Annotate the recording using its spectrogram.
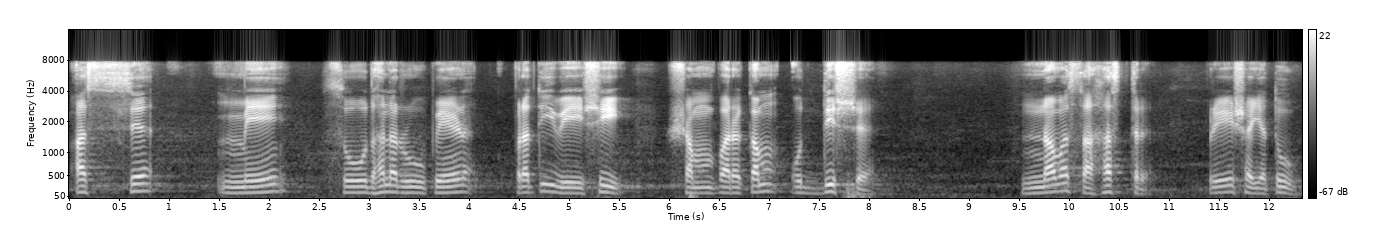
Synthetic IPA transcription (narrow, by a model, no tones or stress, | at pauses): ɐsjɐ | meː | soːd̪ʱɐnɐɾuːpeːɳ | pɾɐt̪iʋeːʂiʃɐmpɐɾkɐmud̪ːiʃjɐ | nɐʋɐsɐhɐst̪ɾɐ̰ | pɾeːʂɐjɐt̪u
